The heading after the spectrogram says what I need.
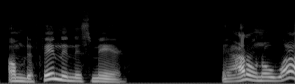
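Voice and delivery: usual speaking voice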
